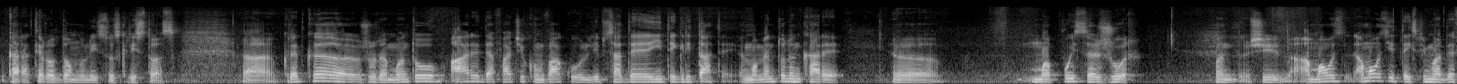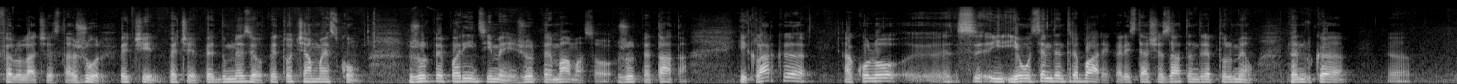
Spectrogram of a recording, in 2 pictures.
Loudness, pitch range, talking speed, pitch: -18 LUFS, 110-130 Hz, 160 wpm, 120 Hz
